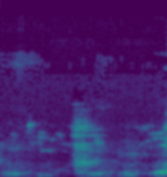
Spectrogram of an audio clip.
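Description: Giribaz pigeons give soft, low cooing calls close by, several short rhythmic throaty coos in a row with a brief gap between them.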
